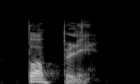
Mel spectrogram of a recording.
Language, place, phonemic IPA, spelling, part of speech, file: Occitan, Béarn, /ˈpɔ.ble/, pòble, noun, LL-Q14185 (oci)-pòble.wav
- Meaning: a people (persons forming or belonging to a particular group, such as a nation, class, ethnic group, country, family, etc; folk; a community)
